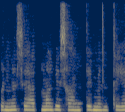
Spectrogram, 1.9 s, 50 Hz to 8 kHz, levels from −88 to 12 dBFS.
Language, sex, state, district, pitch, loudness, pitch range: Hindi, female, Bihar, Gopalganj, 235 Hz, -23 LUFS, 230-240 Hz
